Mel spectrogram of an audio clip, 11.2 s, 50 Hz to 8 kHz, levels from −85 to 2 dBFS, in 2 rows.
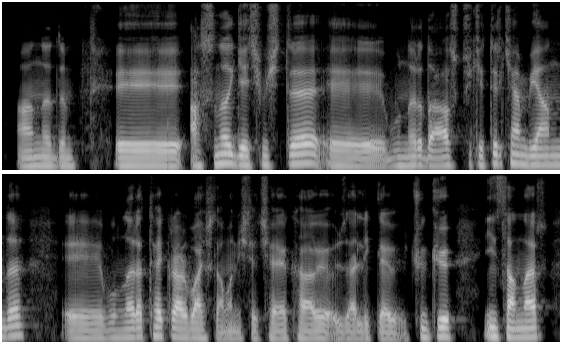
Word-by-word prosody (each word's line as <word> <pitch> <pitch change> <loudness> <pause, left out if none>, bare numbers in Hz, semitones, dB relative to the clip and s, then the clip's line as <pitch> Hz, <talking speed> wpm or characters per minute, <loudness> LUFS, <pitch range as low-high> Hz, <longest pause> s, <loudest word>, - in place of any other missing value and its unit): Anladım. 100 0 -2 0.4
Eee, 100 0 +3
aslında 120 +5 +1
geçmişte, 120 +3 +2
eee, 95 -3 0
bunları 105 +2 -3
daha 100 -1 +2
az 105 0 0
tüketirken 120 +3 -3
bir 110 - +3
anda, 115 +4 0 0.4
eee, 95 0 -1
bunlara 105 +3 0
tekrar 115 -4 +3
başlaman, 90 -3 -1
işte, 90 0 -7
çaya, 95 0 -3
kahveye 95 0 +1
özellikle 90 -1 -2 0.2
çünkü 115 +2 +1 0.3
insanlar, 110 0 +3
100 Hz, 115 wpm, -25 LUFS, 95-110 Hz, 0.4 s, Eee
